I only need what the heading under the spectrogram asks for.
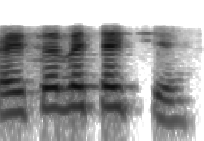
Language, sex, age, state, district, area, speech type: Maithili, female, 60+, Bihar, Muzaffarpur, urban, conversation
